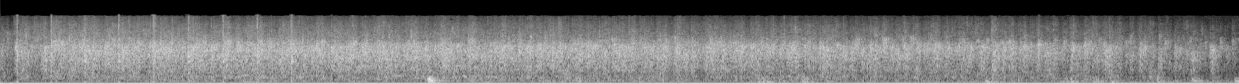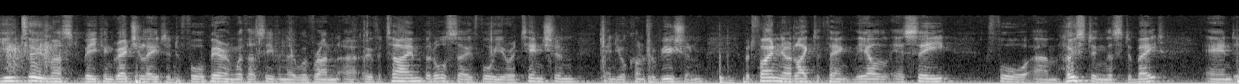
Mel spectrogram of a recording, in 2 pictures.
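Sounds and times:
audience applause after a debate at the LSE: 0.0s - 13.0s
speech: 12.4s - 24.7s.

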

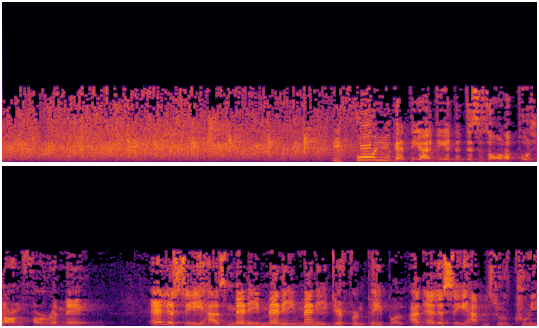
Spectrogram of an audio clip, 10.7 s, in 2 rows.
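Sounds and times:
audience applause at an evening event at the LSE: 0.0s - 4.2s
speech: 3.3s - 10.6s.

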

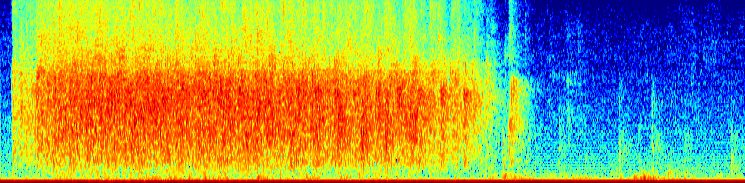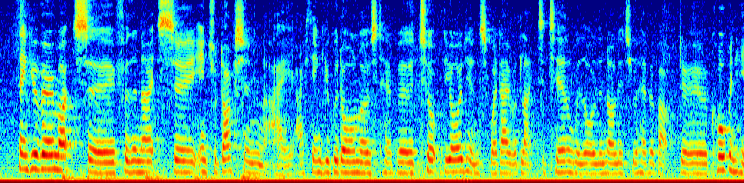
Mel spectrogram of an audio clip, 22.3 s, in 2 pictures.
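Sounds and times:
audience applause welcoming a speaker at the LSE: 0.0s - 8.0s
speech: 11.5s - 22.3s.

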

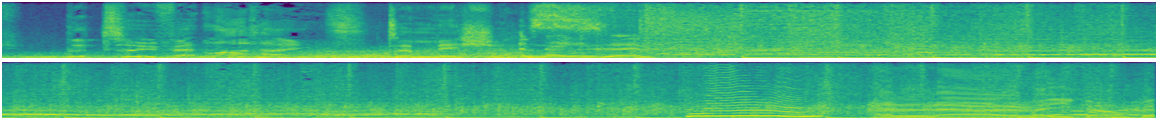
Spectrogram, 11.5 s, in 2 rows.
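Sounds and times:
speech: 0.4s - 3.8s, 10.2s - 11.5s
audience clapping in standing ovation: 3.2s - 11.5s.

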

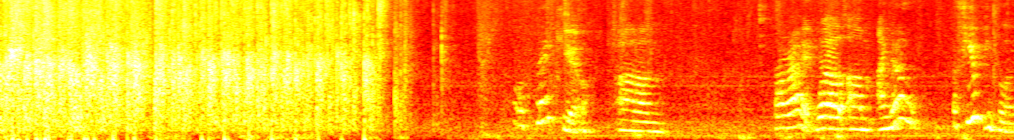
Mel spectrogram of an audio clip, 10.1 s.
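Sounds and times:
audience applause welcoming a speaker at an LSE event: 0.0s - 4.5s
speech: 6.2s - 6.8s, 7.7s - 10.1s.

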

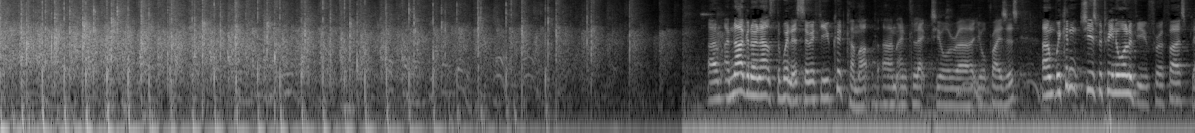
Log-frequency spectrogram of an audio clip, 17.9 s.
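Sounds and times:
crowd clapping: 0.0s - 10.3s
speech: 10.9s - 17.9s.

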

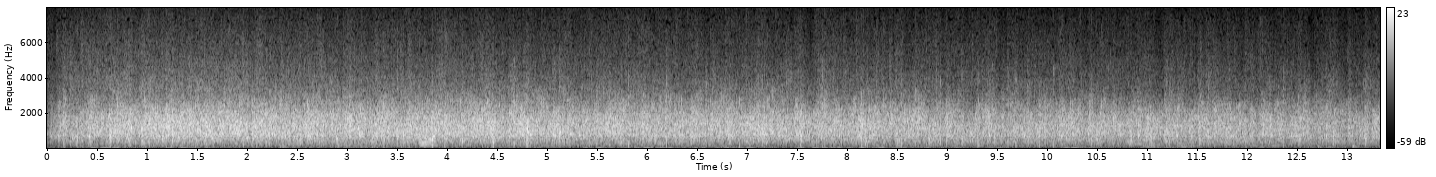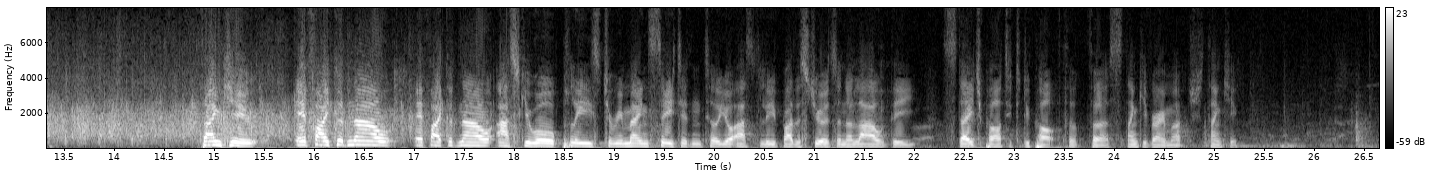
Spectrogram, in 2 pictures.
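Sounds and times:
audience applause: 0.0s - 18.4s
speech: 14.9s - 25.4s.

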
